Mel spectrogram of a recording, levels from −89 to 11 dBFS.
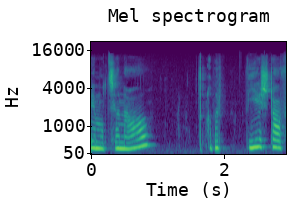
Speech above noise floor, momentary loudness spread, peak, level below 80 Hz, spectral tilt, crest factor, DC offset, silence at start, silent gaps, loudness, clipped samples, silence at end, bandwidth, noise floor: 42 dB; 15 LU; -4 dBFS; -70 dBFS; -4 dB/octave; 16 dB; under 0.1%; 0 s; none; -18 LUFS; under 0.1%; 0 s; 13.5 kHz; -58 dBFS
